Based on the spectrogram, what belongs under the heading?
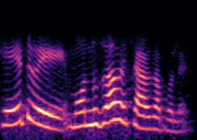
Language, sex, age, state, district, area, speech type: Assamese, female, 18-30, Assam, Jorhat, urban, conversation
